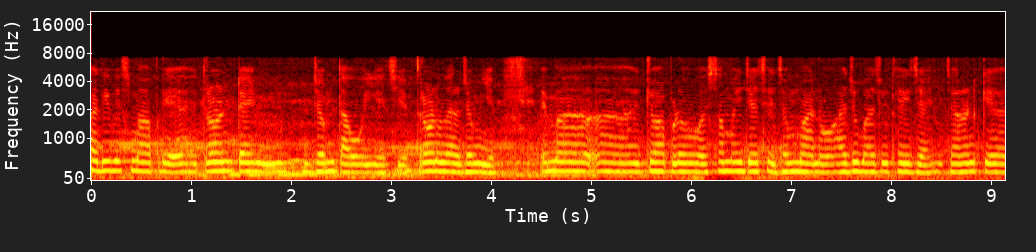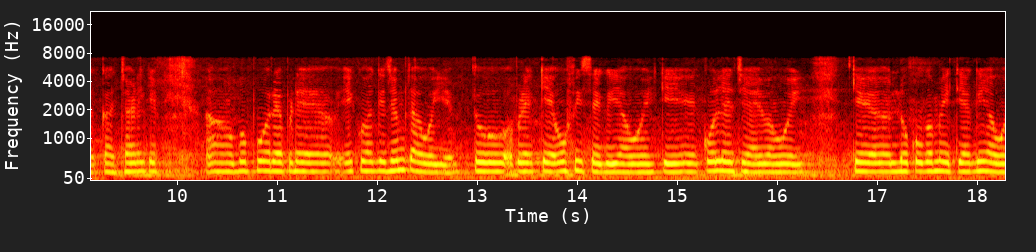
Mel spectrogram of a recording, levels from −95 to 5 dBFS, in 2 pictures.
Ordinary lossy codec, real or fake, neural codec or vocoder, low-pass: none; fake; codec, 16 kHz, 16 kbps, FreqCodec, smaller model; 7.2 kHz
